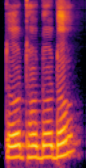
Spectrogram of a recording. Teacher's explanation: ट ठ ड ढ कहाँ से बोले जाते हैं? मूर्धा से।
